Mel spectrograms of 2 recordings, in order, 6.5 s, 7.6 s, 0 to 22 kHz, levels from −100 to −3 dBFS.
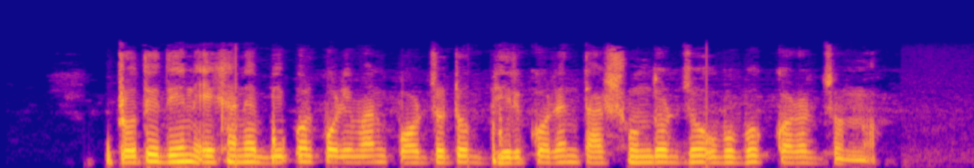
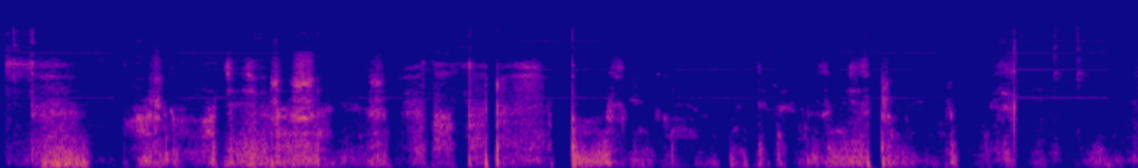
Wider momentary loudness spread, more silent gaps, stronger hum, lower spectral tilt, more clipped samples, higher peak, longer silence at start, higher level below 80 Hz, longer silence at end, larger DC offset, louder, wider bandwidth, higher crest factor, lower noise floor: second, 9 LU vs 15 LU; neither; neither; about the same, -7 dB/octave vs -6 dB/octave; neither; first, -2 dBFS vs -30 dBFS; first, 0.7 s vs 0.05 s; first, -54 dBFS vs -68 dBFS; first, 0.65 s vs 0 s; neither; first, -16 LUFS vs -54 LUFS; second, 7.2 kHz vs 11 kHz; second, 14 dB vs 26 dB; second, -62 dBFS vs -75 dBFS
